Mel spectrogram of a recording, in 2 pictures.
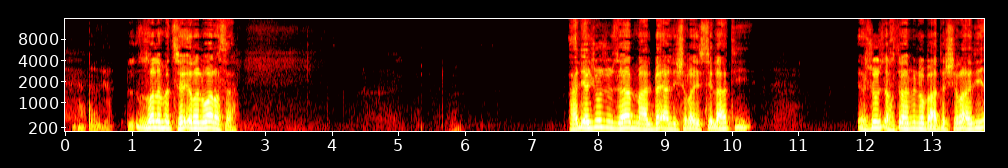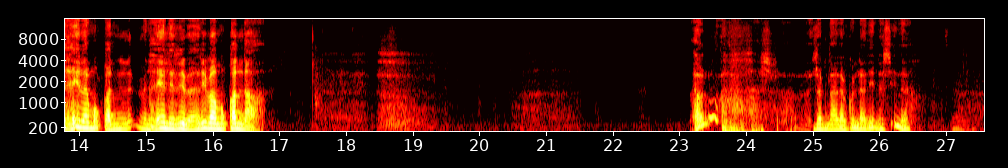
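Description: An elderly man speaks calmly into a close microphone, pausing often.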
